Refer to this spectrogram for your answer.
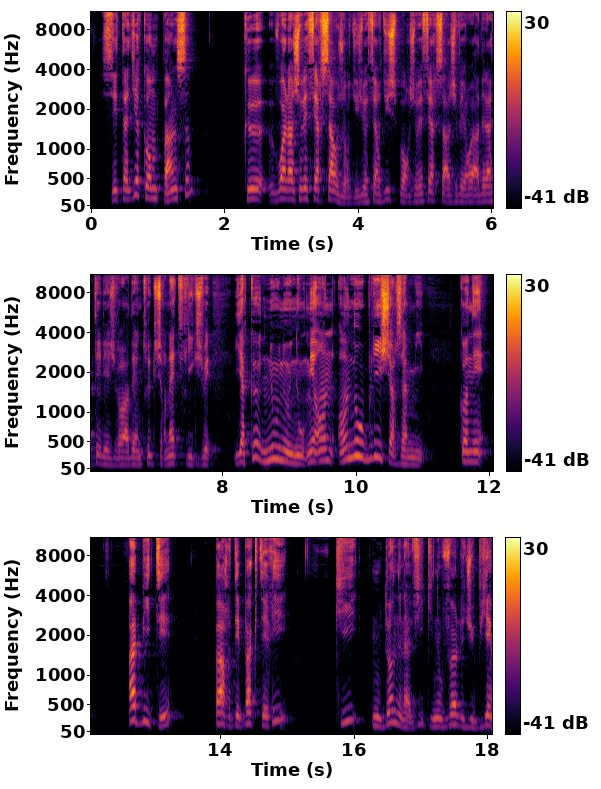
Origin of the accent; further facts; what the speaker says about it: Marseille, Provence-Alpes-Côte d'Azur, France; Là, je suis à Marseille. Je, je suis né à Marseille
